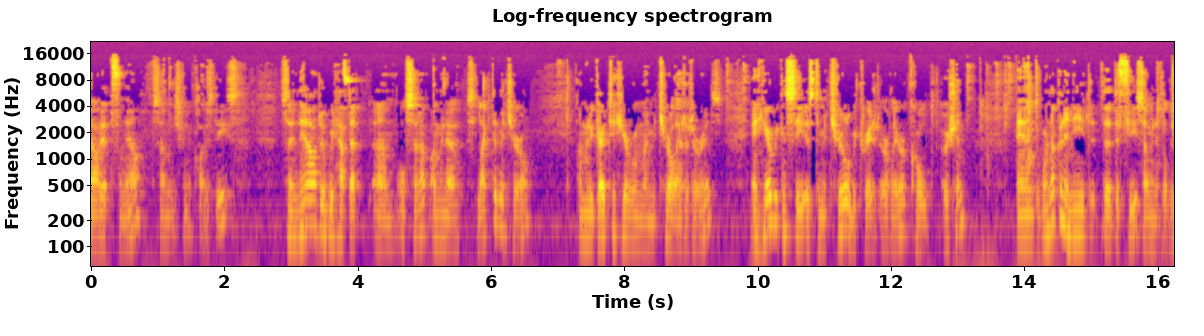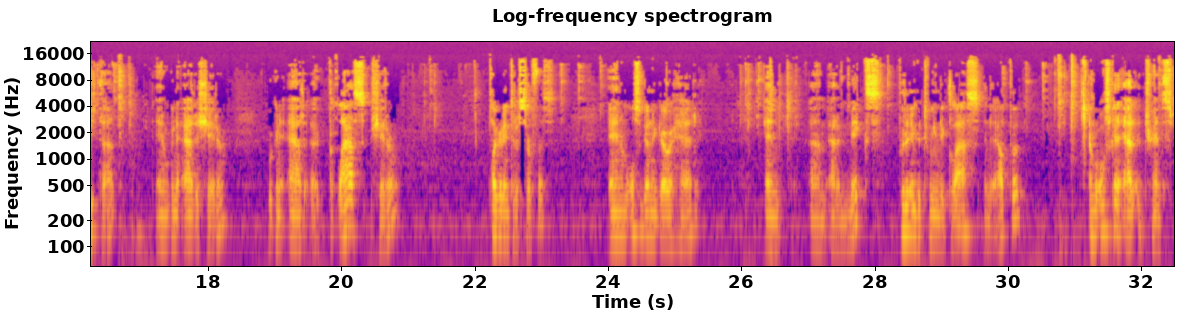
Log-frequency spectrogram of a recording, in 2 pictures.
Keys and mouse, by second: 3.3-4.4 middle drag, 19.8 a, 22.5-32.4 drag, 27.5 a, 32.2 a.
